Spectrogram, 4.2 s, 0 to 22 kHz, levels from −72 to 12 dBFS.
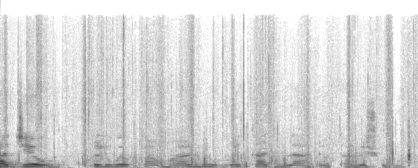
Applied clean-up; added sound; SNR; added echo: none; Run; 8 dB; none.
